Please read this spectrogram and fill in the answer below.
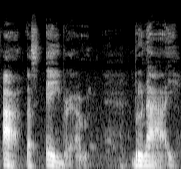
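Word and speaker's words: Brunei: not a that's Abraham brunai not brune no brunai Switzerland you can consult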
